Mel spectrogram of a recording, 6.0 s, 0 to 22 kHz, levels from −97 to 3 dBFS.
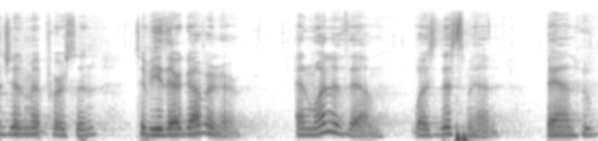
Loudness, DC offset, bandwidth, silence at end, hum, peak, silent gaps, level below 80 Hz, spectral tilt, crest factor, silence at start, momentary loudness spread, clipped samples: -39 LUFS; under 0.1%; 16 kHz; 0 s; none; -16 dBFS; none; -52 dBFS; -5.5 dB/octave; 24 dB; 0 s; 15 LU; under 0.1%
